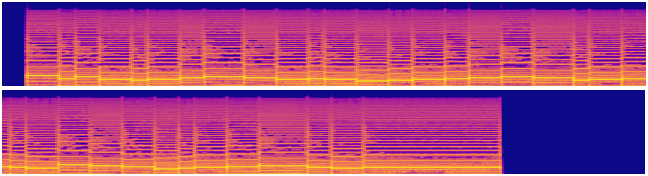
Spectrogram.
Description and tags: Electro Synth Lead
A nice lead I made in LMMS,
electronic, keyboards, synth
